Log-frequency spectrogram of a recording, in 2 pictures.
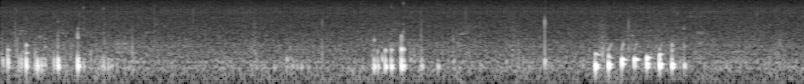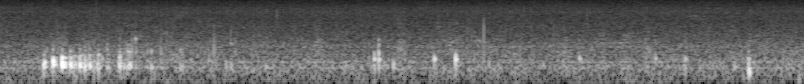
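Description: Several soft gurgling, bubbling bursts with quiet gaps between them: stomach growling, ordinary bowel sounds.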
